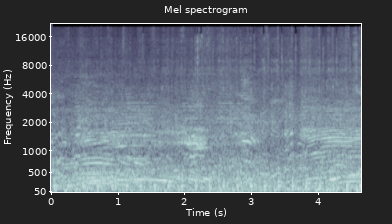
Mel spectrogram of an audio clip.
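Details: Sahiwal bull calves from Noakhali, Bangladesh, giving several low, wavering moos that overlap in a dense background of crowd noise and deep rumbling.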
